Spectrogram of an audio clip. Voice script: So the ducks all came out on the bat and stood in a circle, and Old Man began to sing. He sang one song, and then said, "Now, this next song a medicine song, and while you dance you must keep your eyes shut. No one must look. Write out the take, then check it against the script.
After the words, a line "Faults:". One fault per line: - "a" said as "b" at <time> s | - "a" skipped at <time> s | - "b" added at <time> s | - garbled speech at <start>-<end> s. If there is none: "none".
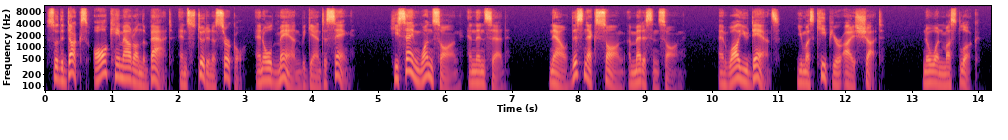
So the ducks all came out on the bat and stood in a circle, and Old Man began to sing. He sang one song, and then said, "Now, this next song a medicine song, and while you dance you must keep your eyes shut. No one must look.
Faults:
none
